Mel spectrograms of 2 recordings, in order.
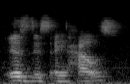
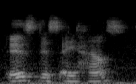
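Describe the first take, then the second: Both takes have the same delivery.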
